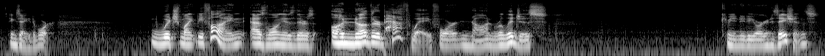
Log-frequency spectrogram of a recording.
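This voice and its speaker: A man livestreaming a dramatic reading with close commentary, theatrical and emphatic, stretching words out and breaking into wry asides. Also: mid-range voice. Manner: theatrical, emphatic, with drawn-out words and sudden swells. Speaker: livestream host, preacher.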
